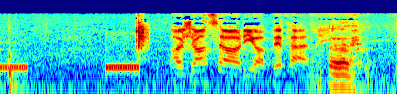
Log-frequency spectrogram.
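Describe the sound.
A telephone number being dialed to call the Aria taxi agency, heard as two steady electronic phone tones with a short pause between them, followed by a voice talking over the line.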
